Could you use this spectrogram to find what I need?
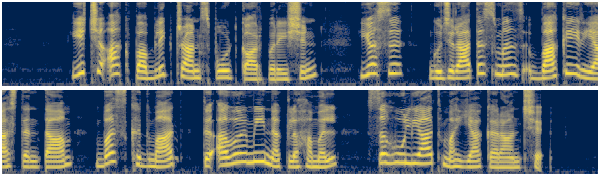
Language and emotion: Kashmiri, neutral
